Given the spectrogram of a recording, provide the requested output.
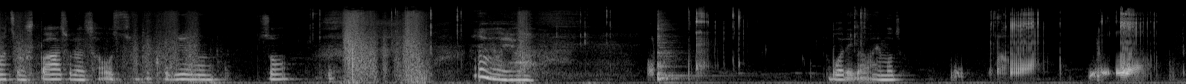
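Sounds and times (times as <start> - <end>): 
speech: 0.0 - 3.7, 4.8 - 5.5, 8.3 - 9.7
person imitating farting with mouth: 6.5 - 7.6, 9.5 - 11.8.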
